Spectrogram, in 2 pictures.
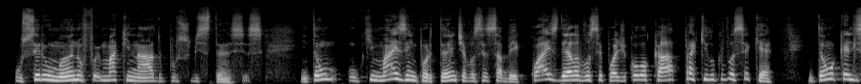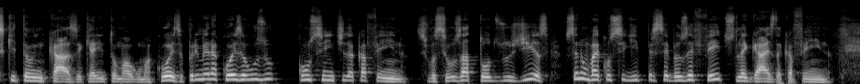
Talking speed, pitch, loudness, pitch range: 210 wpm, 190 Hz, -22 LUFS, 160-215 Hz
